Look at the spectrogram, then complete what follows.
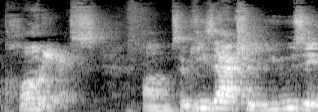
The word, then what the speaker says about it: Clodius: kind of cockney pronunciation so roman patrician would say something like claudius but a sort of roman would pronounce that a u would just sort of turn it into an o sound clonius um so he's actually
